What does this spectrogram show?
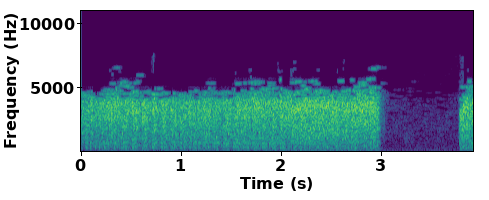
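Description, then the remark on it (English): A sustained, rapid burst of machine gun fire aimed at a helicopter landing on a hotel roof, a dense crackling roar for about three seconds that cuts off abruptly, then resumes briefly at the very end. “Muslims opened up with a deadly hail of fire.”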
